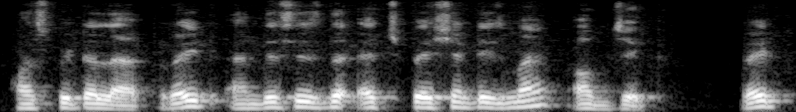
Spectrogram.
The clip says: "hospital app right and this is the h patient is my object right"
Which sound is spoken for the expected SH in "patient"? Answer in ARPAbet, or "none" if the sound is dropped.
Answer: SH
